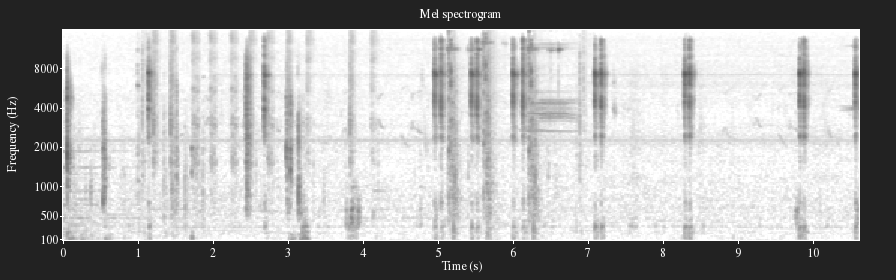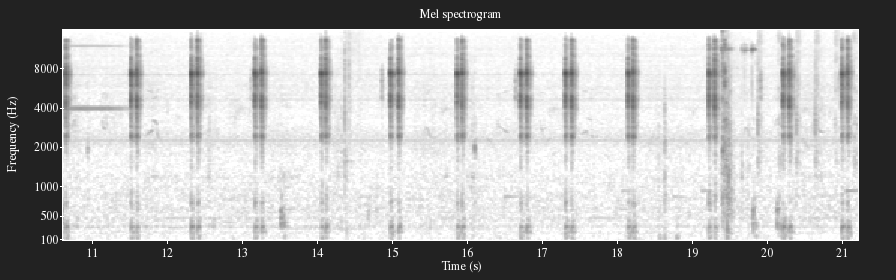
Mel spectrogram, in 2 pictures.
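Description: Short soft clicks of a game interface sound at a steady pace.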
